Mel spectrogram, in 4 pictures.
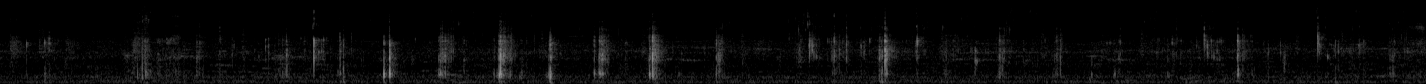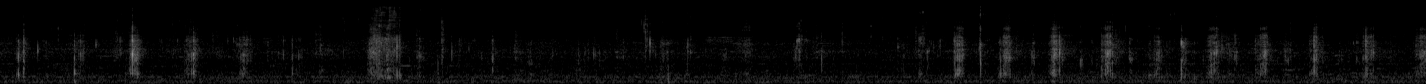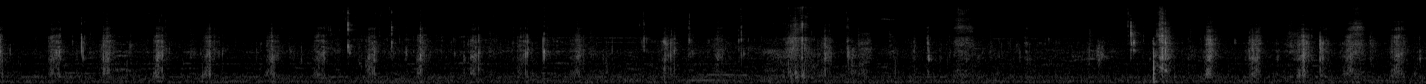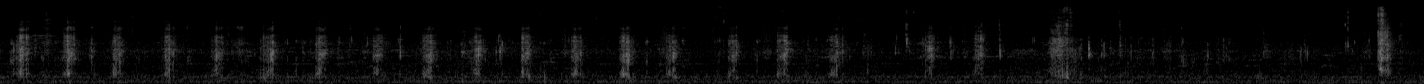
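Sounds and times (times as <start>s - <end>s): person chewing with sharp clicks: 39.4s - 56.8s.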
